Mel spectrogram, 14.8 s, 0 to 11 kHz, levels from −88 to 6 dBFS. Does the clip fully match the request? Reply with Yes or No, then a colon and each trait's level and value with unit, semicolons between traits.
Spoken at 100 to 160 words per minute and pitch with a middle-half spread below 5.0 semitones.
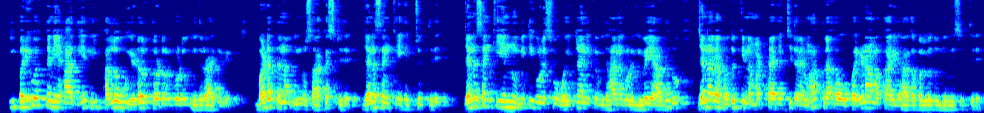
No: fast, 105 wpm; wide, 5.5 semitones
